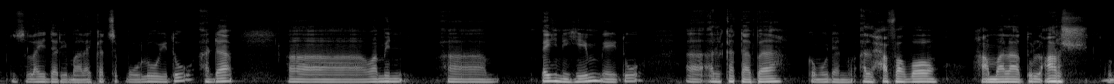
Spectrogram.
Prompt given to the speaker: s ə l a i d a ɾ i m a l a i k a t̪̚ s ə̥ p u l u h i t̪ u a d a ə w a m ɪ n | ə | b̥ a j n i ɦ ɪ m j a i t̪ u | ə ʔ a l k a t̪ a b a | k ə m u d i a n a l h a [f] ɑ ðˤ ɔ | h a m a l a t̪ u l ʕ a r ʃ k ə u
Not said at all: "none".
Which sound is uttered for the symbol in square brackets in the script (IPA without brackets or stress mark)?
f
